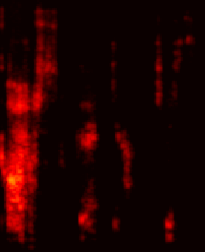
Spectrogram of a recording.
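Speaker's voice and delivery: whispered mumble under the breath; mumbling. Acted. Vampire savouring blood as she drinks, mumbling under her breath. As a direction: mumble it blissfully, half to yourself. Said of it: "mumbling that under her mouth as she's drinking".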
